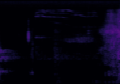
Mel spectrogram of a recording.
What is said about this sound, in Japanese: ちょっと今ね犬の声が 多分入っちゃってると思うんだけどまあこのまま無視しましょう行っち行っちゃいましょうもうしょうがないです入ってたら、はい、すいませんリスナーの皆さん めっちゃ入ってる こんなんずっと後ろで流れてたら虐待 してんじゃねえかって思われちゃうね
